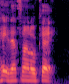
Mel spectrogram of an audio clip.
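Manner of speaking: ordinary talk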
